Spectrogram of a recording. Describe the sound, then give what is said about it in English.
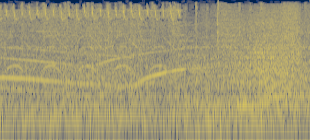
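A loud, steady jet engine roar fills the whole stretch, with whining tones sliding up and down over the dense rushing noise. Continuous, with no voices. “God damn it, don't play chicken with the goddamn jet.”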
